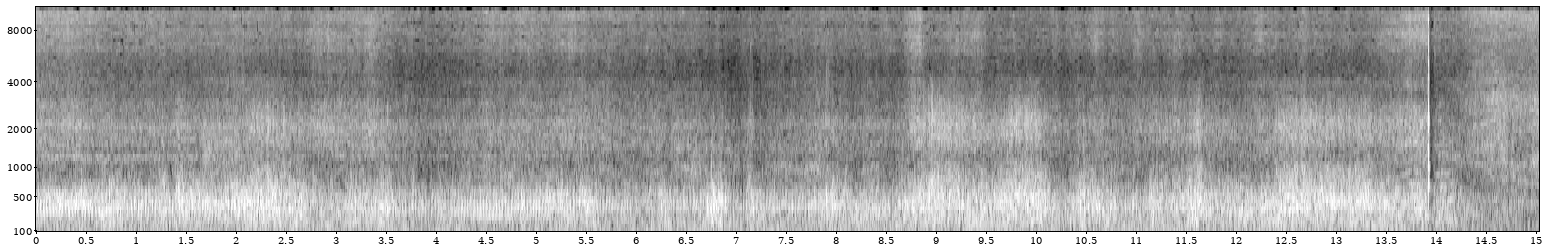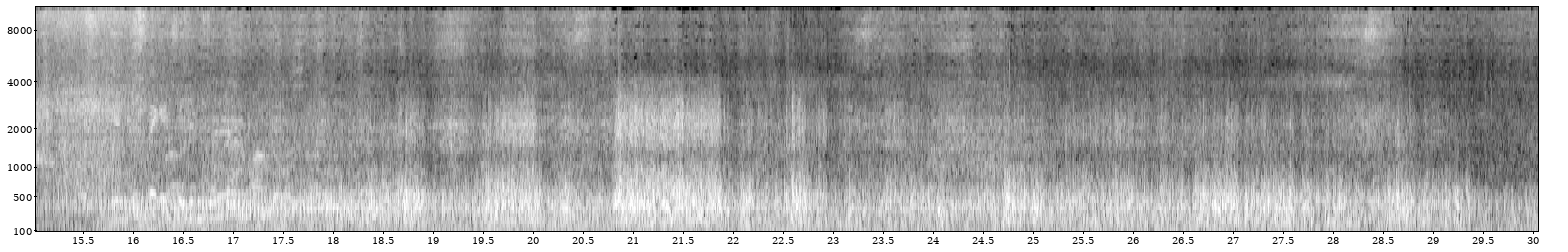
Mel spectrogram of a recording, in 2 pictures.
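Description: Wind rushing over the microphone of a camera on a moving motorbike, with the bike's engine and road noise underneath. The rush is steady and dips briefly about halfway through.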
